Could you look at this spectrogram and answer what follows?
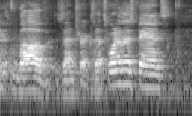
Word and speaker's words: Xentrix: band again oh yeah zentrix that's how you say it it's very exentric zentrix they recently played their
